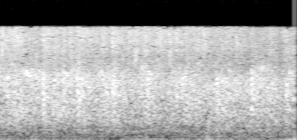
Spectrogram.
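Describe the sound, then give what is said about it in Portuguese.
An audience claps in sustained, dense applause for a gathering's tribute. The clapping holds at an even, fairly strong level throughout, with no voices above it. “peço a todos hoje uma salva de palmas para o nosso amigo Quirino”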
